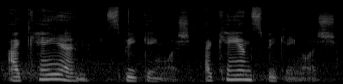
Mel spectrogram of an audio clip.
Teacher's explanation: for can is it's much longer sounding. It's not cut off. It's smooth.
